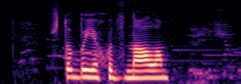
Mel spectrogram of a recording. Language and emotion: Russian, neutral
